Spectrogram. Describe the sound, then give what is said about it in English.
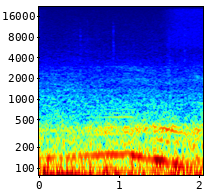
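A car drives steadily at about 90 miles per hour on an empty road with the pedal all the way down, its engine and tires making a deep, continuous rumble with a low droning hum that stays loud throughout, with no voices. “The pedal is all the way down, and the car is going about 90 miles per hour.”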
